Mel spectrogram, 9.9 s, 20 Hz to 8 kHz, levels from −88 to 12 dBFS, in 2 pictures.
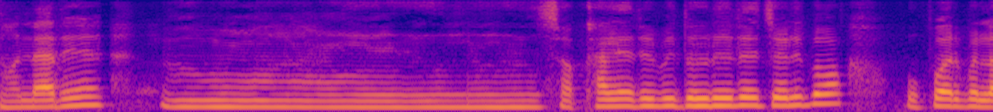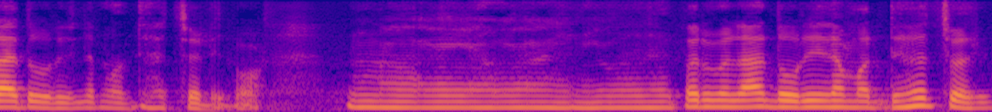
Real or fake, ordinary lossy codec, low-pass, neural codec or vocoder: fake; none; none; codec, 16 kHz, 1 kbps, FunCodec, trained on LibriTTS, 50 frames a second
